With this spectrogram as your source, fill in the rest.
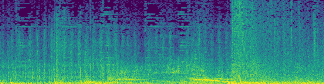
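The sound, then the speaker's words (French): Dense, continuous Great War battlefield din of shrapnel shells, a mix of lead balls and powder, exploding in the air: repeated loud booming explosions and crackling bursts overhead, forming a chaotic barrage with no pauses. “Les plus terrifiants sont les shrapnels, un mélange de billes de plomb et de poudre qui explose en l'air.”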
